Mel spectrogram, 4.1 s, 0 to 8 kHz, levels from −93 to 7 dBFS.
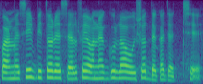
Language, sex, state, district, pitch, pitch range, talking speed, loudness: Bengali, female, Assam, Hailakandi, 220 Hz, 210-235 Hz, 105 wpm, -18 LUFS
